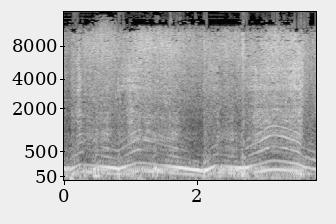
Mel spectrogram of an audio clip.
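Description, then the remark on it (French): A loud Ferrari engine roars and revs repeatedly, pitch climbing and dropping through several rising surges as it accelerates and shifts, with no voices. “Ce rugissement du moteur, c'est tout le défi de la marque italienne aujourd'hui, réussir à vendre une Ferrari sans ce son.”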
